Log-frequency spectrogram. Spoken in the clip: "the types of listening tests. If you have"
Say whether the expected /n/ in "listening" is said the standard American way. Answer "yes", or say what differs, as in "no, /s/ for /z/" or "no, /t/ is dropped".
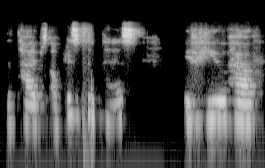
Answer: no, /n/ is dropped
